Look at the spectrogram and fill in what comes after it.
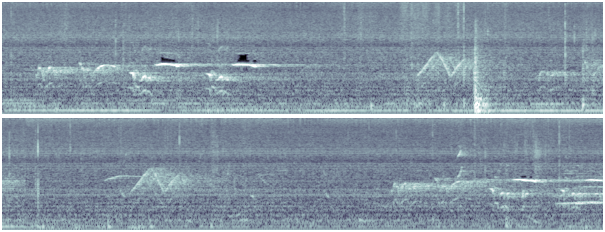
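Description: Birds calling: short whistled and chirping notes that sweep up and down in pitch, loudest about two seconds in and again a second before the end, with one sharp click near the middle.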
